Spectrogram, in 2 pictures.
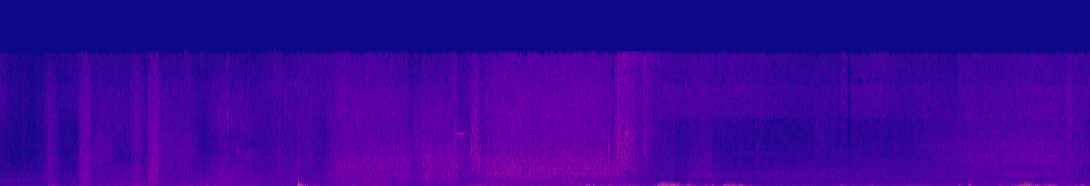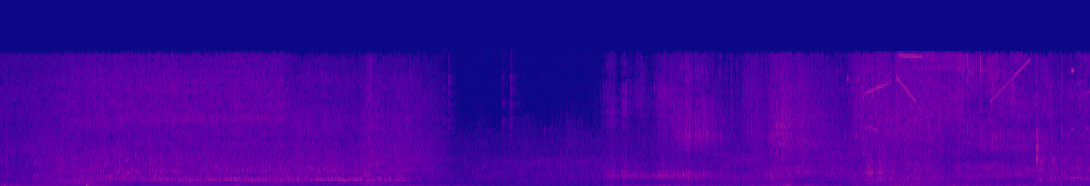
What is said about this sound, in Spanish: Es un tráiler normal, bueno, con carreras de drags. Ahora aparece la moto.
